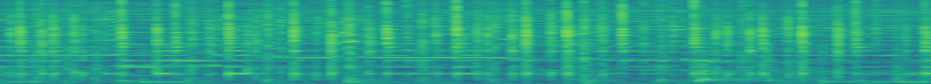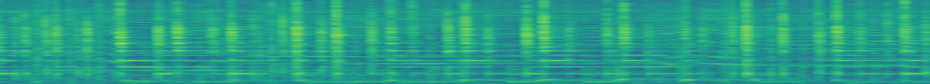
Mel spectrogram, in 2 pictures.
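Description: Tabla played fast and continuously. Rapid strokes on the treble dayan ring at its tuned pitch, mixed with deep bass strokes on the metal bayan, over a melody accompaniment of held notes.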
